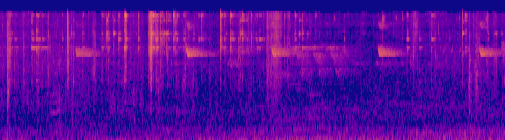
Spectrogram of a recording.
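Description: A bird repeating a short, high chirp about once a second, over a faint low outdoor rumble.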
